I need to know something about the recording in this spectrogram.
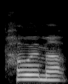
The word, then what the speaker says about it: Poema: Yeah, it's called Poema Podcast. It's spelt poem with an A on the end, so it's poem with an A on the end.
